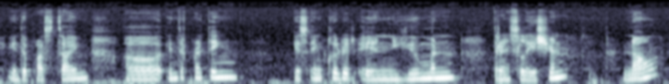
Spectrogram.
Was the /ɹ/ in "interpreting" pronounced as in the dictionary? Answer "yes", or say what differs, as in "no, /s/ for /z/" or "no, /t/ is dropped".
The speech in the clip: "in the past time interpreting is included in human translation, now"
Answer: yes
